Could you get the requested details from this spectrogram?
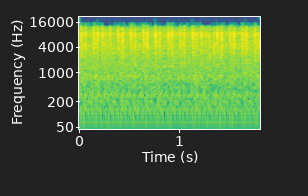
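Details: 2008 Ford Mustang GT after sitting a couple of months with a weak battery: a steady, rapid, loud knock over the idle, even and persistent; the knock is why the engine is being replaced.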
